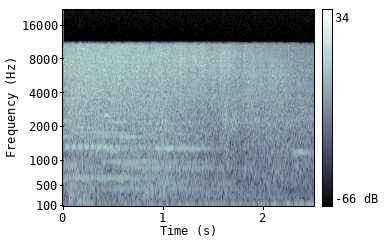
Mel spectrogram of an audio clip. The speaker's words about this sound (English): Hello, Train.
